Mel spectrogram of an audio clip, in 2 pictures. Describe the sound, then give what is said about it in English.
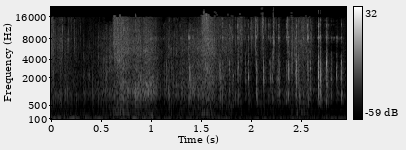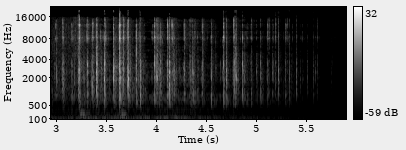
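Rapid, steady typing on a computer keyboard, with dense clicking keystrokes that grow a bit louder midway before stopping abruptly near the end. No voices. “Either with voice memos, a keyboard, or a pen, I start to riff some thoughts, and then I have an idea.”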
